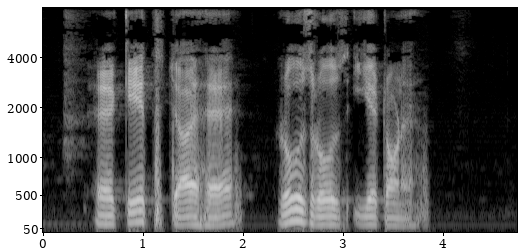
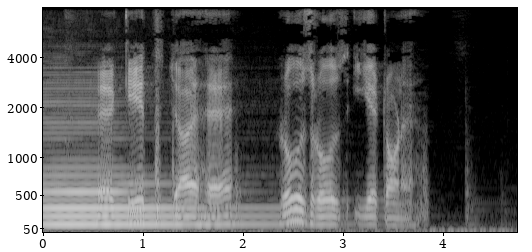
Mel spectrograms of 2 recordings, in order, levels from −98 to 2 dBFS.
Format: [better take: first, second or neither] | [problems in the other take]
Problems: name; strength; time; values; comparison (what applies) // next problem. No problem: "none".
first | background sound (Bowed string instrument); 3 dB above the speech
